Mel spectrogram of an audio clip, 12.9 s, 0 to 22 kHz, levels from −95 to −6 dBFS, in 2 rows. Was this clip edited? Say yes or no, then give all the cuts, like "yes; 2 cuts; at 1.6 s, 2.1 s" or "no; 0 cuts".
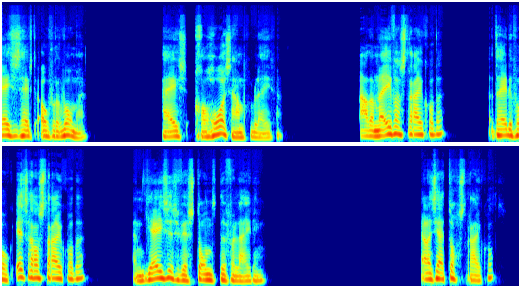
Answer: no; 0 cuts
